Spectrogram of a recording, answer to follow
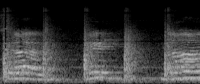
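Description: Hands slapping on the upper belly in a steady beat, a little more than one slap a second, with a woman's voice counting aloud in time with the slaps.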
